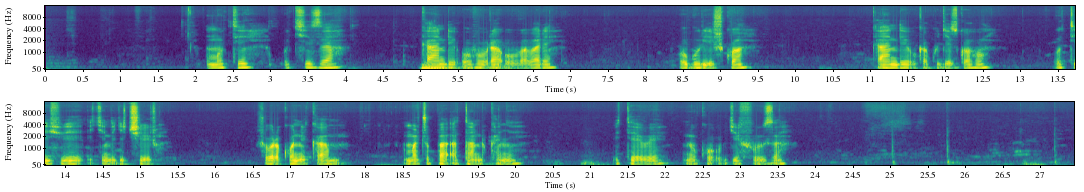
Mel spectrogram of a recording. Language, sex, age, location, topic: Kinyarwanda, male, 18-24, Huye, health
